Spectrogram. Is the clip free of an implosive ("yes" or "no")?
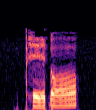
no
